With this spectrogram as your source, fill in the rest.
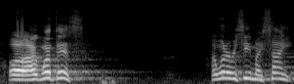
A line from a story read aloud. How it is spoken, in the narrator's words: he sort of blurted it out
